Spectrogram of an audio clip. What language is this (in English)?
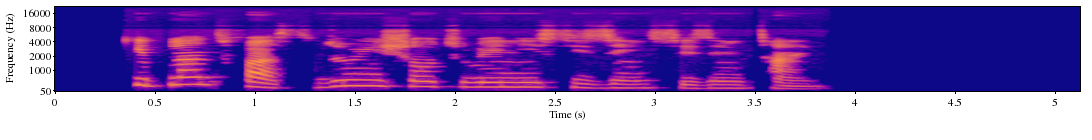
Nigerian Pidgin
